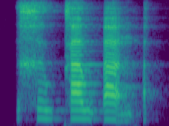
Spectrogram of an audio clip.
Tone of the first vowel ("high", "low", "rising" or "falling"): low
